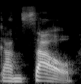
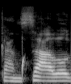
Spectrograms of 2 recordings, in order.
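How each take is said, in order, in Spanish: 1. El sonido d al final se omite. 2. El sonido d al final se pronuncia. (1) "dicen cansado" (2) "En vez de decir cansado"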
